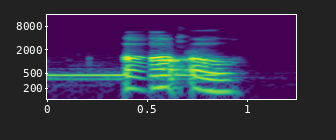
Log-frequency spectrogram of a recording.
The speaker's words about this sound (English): Uh-oh. We heard a dial tone. Scared us.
